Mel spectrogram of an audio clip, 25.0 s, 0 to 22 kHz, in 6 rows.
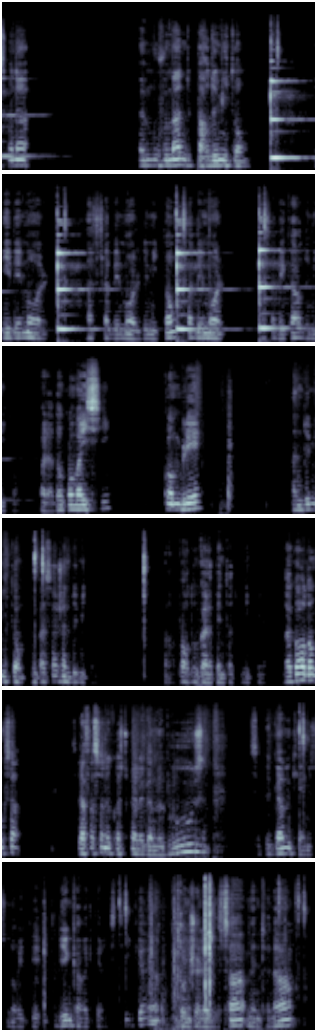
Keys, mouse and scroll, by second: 3.6 click, 4.9 click, 6.5 click, 7.6 click, 13.0 click, 20.7 click, 22.5 shift+click, 23.6 Delete, 24.8 click.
